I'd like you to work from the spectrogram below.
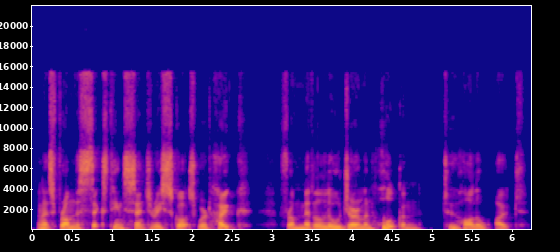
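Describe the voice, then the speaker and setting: A man's voice: medium pitch, normal speed, darkish tone. Man narrating a language lesson. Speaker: narrator of an educational language video. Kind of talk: scripted explanatory narration.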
